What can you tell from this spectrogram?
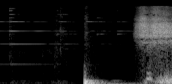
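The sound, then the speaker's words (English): A small bell tumbles off a table: a sudden dull thunk, then a bright, shimmering metallic ring that swells and keeps jangling loudly. No one speaks. “It literally came towards me and fell off the table.”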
